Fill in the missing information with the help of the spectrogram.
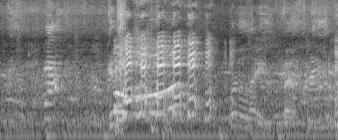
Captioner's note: laughs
